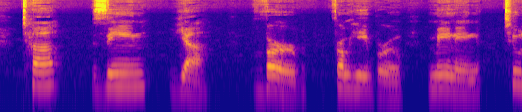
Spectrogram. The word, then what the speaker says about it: Tzynya: pronounced tzenya. Verb from Hebrew meaning to listen for hear spelled t z y n y a. The first letter T is a stop. Disrupts airflow.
